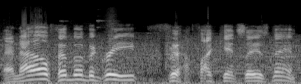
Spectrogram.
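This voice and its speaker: A man's voice: on the high side, big pitch swings, a little slow, a bit bright, soft background music, low-quality recording. A man riffing comedic commentary in a crude, exasperated, grumbling manner.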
